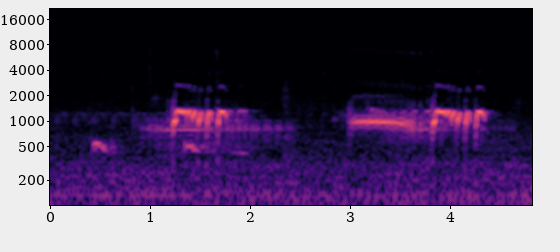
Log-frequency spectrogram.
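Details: Local zebra doves calling back and forth, male and female: two phrases, each a rapid, pulsing, stuttered coo, the second preceded by a smooth sustained note.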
